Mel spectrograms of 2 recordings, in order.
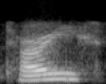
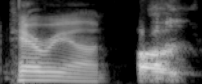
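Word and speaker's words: Taurean: I think the Tariq Prince, is that how you say his name? Terrion. Yeah.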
